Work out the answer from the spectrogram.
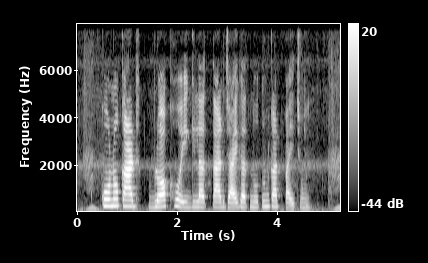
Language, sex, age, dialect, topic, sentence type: Bengali, female, 18-24, Rajbangshi, banking, statement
